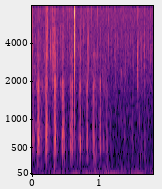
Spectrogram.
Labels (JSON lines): {"label": "biophony, knock croak", "recorder": "SoundTrap 300"}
